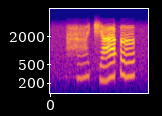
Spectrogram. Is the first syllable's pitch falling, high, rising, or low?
rising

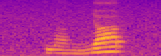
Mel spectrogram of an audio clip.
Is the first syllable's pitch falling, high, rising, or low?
low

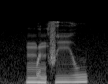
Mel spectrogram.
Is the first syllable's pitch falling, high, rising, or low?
low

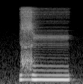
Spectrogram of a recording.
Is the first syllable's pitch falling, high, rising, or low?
high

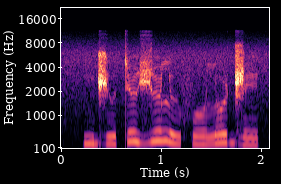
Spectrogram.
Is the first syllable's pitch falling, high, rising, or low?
low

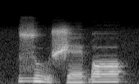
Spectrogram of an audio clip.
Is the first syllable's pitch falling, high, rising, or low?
falling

